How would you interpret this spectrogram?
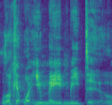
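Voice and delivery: normal talking voice

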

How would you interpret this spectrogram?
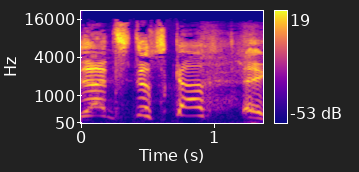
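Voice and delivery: mock yelp pitched very high. Retelling a group of girls reacting to a dog; retelling a yell. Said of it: "they start yelling".

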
